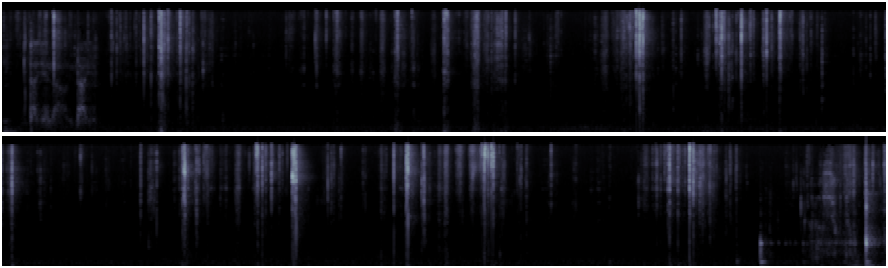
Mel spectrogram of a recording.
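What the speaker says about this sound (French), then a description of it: "Je vais en profiter pour tailler l'ail." Garlic cloves are cut up on a board in a quiet kitchen while a curry sauté is being made, giving sparse, crisp knife taps and small crunchy slices in irregular bursts, close and soft. Someone whispers at times.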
